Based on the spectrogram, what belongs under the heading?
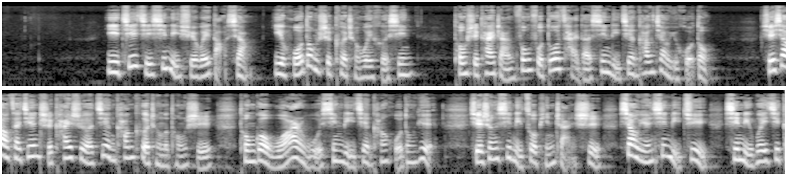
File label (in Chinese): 学校宣传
